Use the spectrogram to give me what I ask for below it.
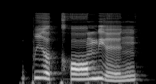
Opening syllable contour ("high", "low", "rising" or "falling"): falling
